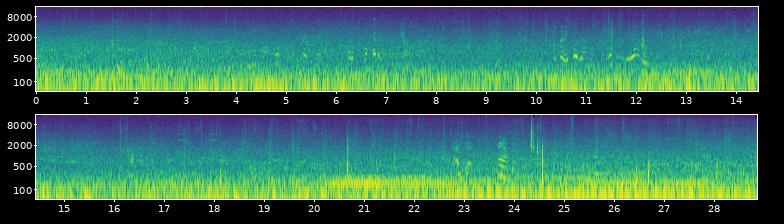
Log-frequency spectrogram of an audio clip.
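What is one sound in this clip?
Distant people chatter and call out on a beach.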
